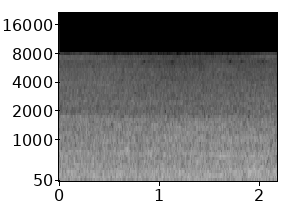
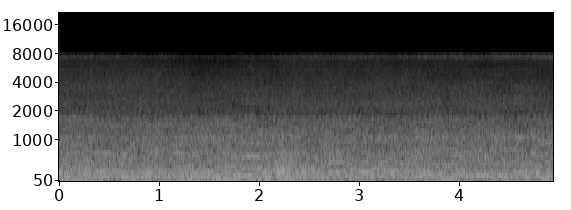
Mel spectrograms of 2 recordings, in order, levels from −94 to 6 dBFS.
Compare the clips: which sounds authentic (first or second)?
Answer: first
